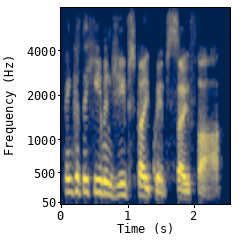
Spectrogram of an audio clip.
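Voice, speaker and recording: A man's voice: a little high, huge pitch swings, moderate pace, a little mellow. A man playing a tabletop roleplay game, bantering in and out of character, on a slightly dull recording.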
